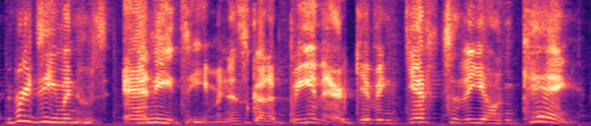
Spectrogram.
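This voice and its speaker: Woman playing boisterous scheming demon, wildly animated. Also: a little high, fast talker, faint music behind. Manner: dramatic, exclamatory. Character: boisterous, scheming demon eager to impress and betray.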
